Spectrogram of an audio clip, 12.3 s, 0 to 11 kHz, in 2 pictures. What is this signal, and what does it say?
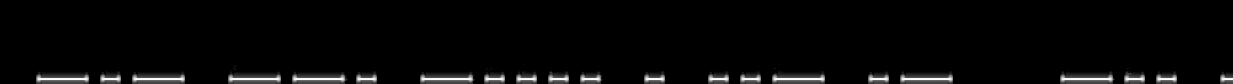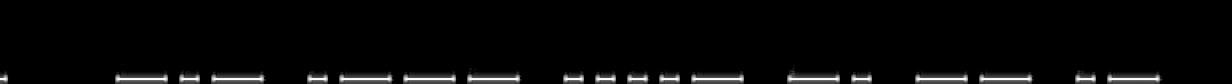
Morse code, heard as a keyed tone, about 15 wpm, 700 Hz. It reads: KG6EUA DE KJ4NMA
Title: USA Callsign DE Callsign - 6 Characters - 15wpm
